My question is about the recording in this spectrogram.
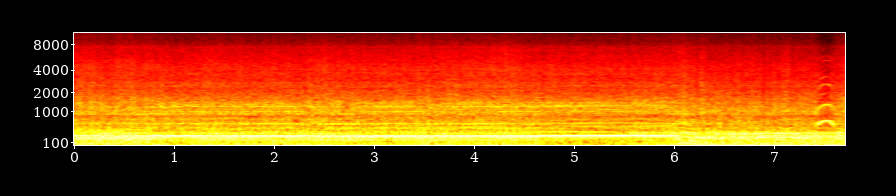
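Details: Ford Thunderbird NASCAR stock car (Hooters) on test drive after reinstalling the starter and re-gasketing/tightening the headers: booming V8 pulling hard at steady revs, dropping off as throttle closes; clean even firing, normal running under load, plenty of power.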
